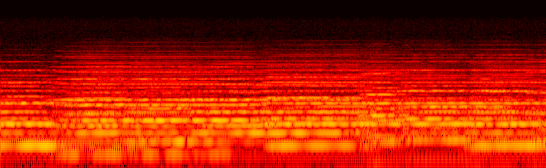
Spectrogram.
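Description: Concert band of woodwinds and brass playing a slow passage of held chords, the harmony changing about a second in and again a little past the middle.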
